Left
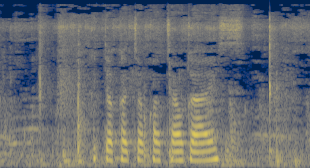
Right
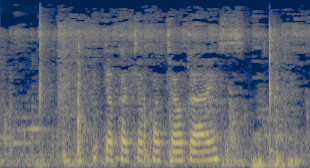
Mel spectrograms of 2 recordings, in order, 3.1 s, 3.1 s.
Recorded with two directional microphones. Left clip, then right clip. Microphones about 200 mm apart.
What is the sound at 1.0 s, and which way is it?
Speech, 25° left (ahead or behind).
